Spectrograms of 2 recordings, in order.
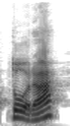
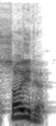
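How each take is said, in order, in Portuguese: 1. A palavra começa com som de T. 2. A palavra começa com som de S. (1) "em vez de falar Torá" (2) "o Yiddish pronuncia o T hebraico, o Tav, como S"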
